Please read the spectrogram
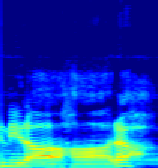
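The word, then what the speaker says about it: নিরাহারঃ: তারপরে নিরাহারাহ, এখান থেকে একটা বিসর্গ আছে, বিসর্গের উচ্চারণ হলো হ। তাহলে নিরাহারাহ, নিরাহারাহ, এখানে হসন্ত যুক্ত একটা হ উচ্চারণ হবে।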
